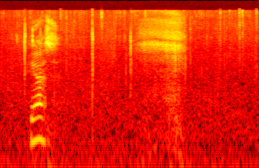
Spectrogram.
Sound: sniffles

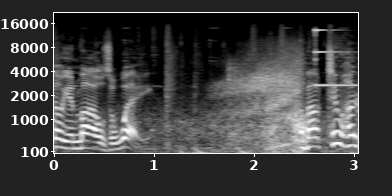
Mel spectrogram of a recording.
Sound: high-speed wind sound

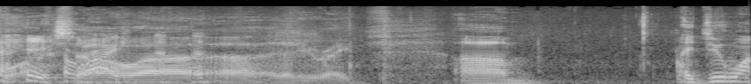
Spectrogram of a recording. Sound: laughs

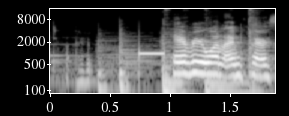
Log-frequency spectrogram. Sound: beep

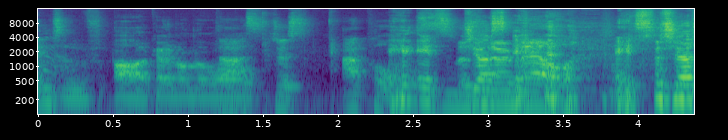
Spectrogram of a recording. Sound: laughs

